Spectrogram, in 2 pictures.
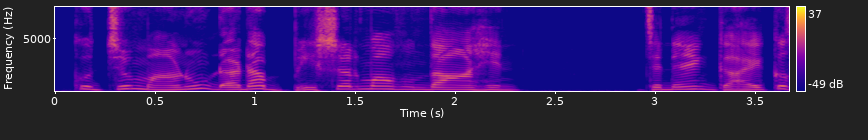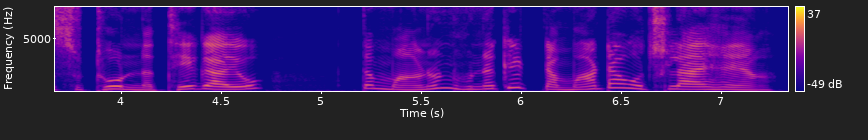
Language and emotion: Sindhi, disgusted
